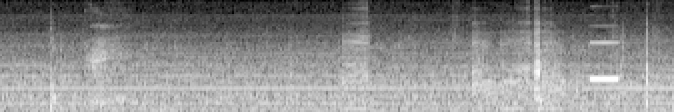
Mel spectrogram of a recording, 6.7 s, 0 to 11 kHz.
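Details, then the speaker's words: Two IBM Portable 5155s started at the same time before a CRT swap: short single startup beep over a faint fan hum, tone different from the other unit's, cause not evident. "there beep sound different how about that dose that vs that"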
